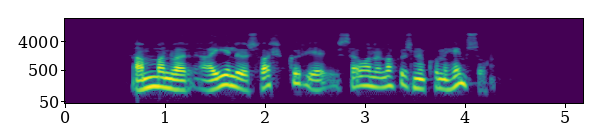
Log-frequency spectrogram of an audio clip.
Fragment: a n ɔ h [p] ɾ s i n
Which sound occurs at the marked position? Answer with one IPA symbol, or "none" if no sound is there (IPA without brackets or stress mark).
k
